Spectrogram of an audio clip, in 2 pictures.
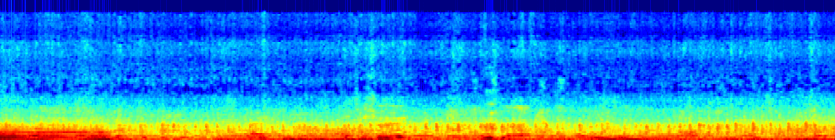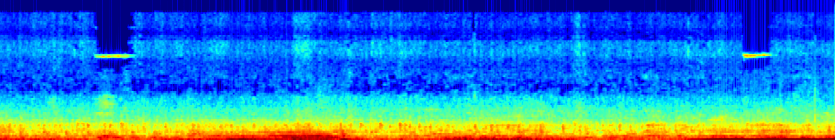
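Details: Big cattle stepping down from a truck give a series of short, bent, low moos again and again over a constant murmur of people and vehicle noise, with a longer steady call near the end.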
